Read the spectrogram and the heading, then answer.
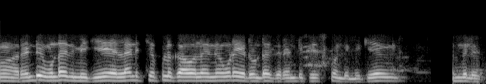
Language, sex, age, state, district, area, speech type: Telugu, male, 18-30, Andhra Pradesh, Sri Balaji, urban, conversation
